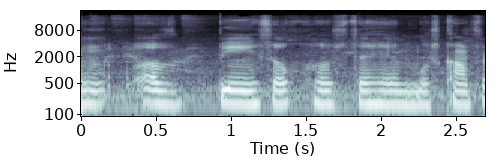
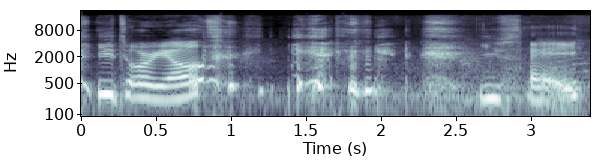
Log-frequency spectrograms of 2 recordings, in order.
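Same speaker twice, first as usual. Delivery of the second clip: high cracking laughter through the words; laughing fit; 9 semitones higher than usual. Real, not acted. Reader laughing at misread name, high giggling. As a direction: laugh at the slip.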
